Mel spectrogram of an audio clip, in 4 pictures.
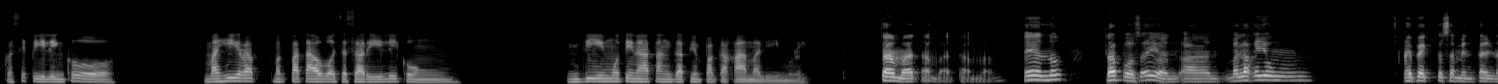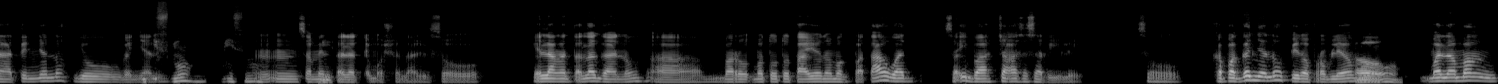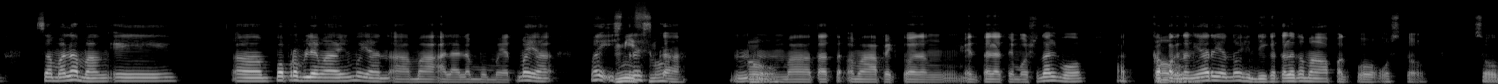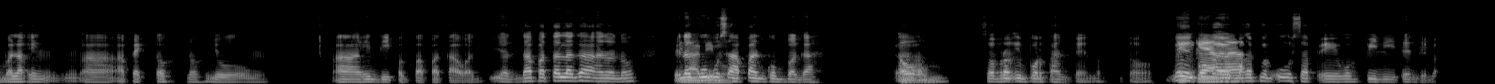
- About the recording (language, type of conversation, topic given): Filipino, unstructured, Bakit mahalaga ang pagpapatawad sa sarili at sa iba?
- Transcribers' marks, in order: tapping; other noise; other background noise; lip smack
